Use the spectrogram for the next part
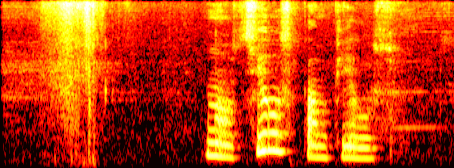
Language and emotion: Russian, neutral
